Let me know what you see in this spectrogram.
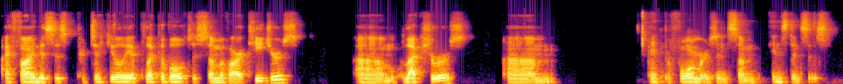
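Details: Adductor spasmodic dysphonia in a female patient reading the Rainbow Passage: involuntary, painless, very strained, strangled, squeezed voice from task-specific spasm during speaking.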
